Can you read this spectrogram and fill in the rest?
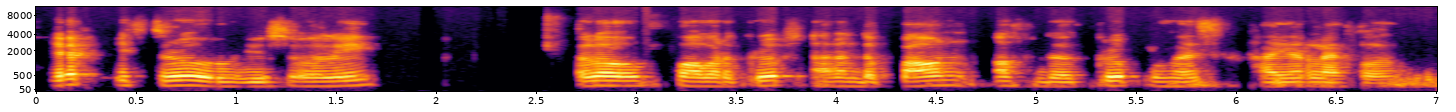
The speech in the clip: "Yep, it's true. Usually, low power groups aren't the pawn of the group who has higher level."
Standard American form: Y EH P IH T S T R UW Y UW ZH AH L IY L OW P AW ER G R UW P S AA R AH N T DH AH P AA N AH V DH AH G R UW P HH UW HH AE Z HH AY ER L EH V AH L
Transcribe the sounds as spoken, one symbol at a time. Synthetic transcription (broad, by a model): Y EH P IH T S T R UW Y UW S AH L IY L OW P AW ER G R UW P S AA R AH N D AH P AA N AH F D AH G R UW P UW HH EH S HH AY ER L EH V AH L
